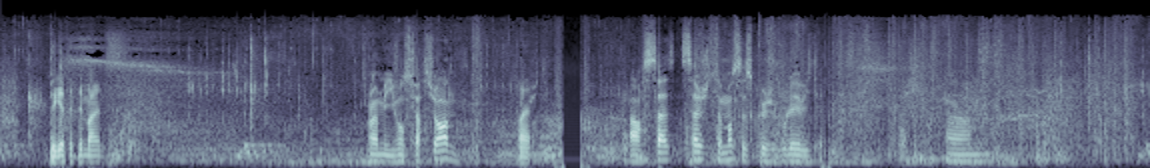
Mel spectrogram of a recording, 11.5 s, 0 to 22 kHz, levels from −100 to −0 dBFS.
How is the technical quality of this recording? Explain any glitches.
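The recording has an intermittent contact fault that breaks the signal twice. At 5.54 to 5.88 s, with the line open for about 189 ms, and again at 8.20 to 8.29 s, for about 57 ms, a loose cable or plug briefly loses connection. The sound drops out, leaving faint hiss, with a crackle as the contact breaks and remakes.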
